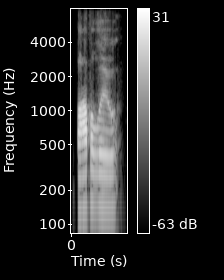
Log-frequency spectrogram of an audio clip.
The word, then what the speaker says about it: Bobbaloo: сказать ваше имя, просто чтобы убедиться, что мы произносим его правильно babalu буги-ночь бабалу буги- ночь ну, так что в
